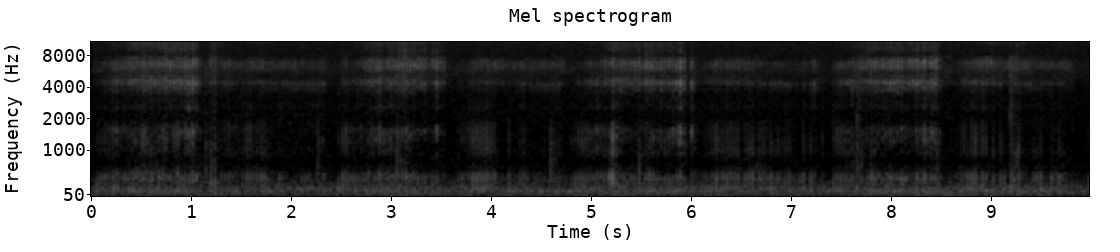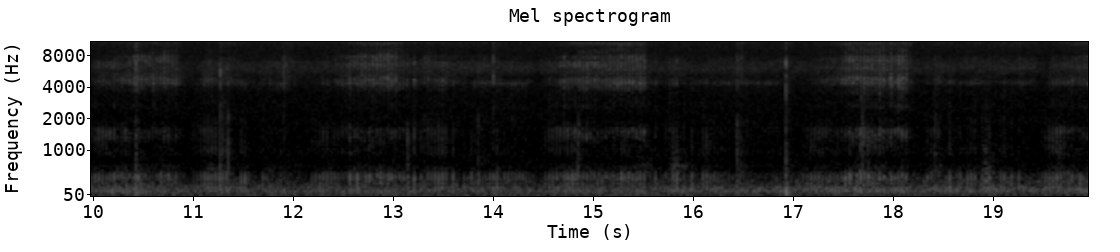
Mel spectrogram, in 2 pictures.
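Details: Tacy the cat, kneading in a relaxed mood, purrs steadily for the whole stretch, a low even drone with occasional faint ticking and scratching noises.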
